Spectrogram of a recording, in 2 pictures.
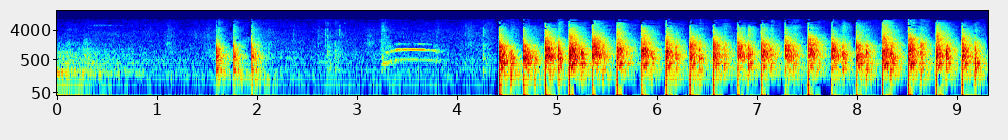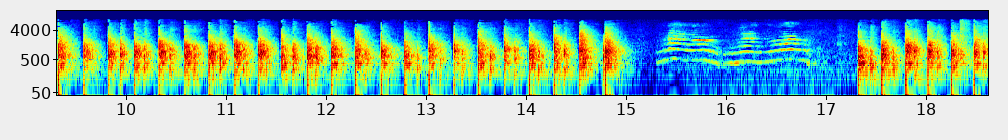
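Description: Quick, even run of paddle slaps on a cat's rump for about ten seconds, then a long wavering meow from the cat and another short run of slaps near the end. A brief meow comes about three seconds in.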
